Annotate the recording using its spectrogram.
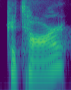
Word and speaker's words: Qatar: If you hear that country in English, it is probably pronounced Qatar. That's how we pronounce it. That middle sound for English speakers is too hard for us. So Qatar is the way you'll hear it in English.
